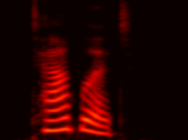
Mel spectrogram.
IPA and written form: ˈtæb.lət (Tablet)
